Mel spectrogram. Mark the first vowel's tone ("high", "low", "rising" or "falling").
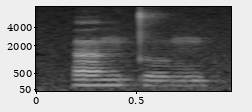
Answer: high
